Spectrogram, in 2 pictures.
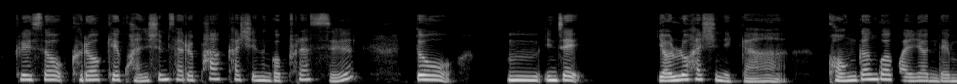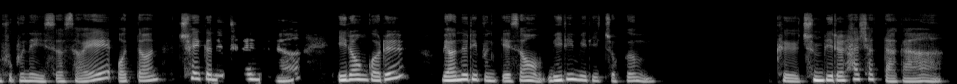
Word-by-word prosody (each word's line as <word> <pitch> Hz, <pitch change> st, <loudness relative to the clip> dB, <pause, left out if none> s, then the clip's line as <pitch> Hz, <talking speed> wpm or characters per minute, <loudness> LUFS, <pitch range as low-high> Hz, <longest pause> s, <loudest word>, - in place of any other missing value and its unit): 그래서 215 Hz, -2 st, 0 dB
그렇게 210 Hz, +1 st, 0 dB
관심사를 210 Hz, +4 st, -2 dB
파악하시는 220 Hz, -7 st, -2 dB
것 170 Hz, -1 st, -4 dB
플러스 225 Hz, -, -3 dB, 0.6 s
또 215 Hz, -3 st, +4 dB, 0.5 s
음 195 Hz, -1 st, +6 dB
인제 195 Hz, 0 st, +4 dB, 0.7 s
연로하시니까 170 Hz, -, +1 dB, 0.4 s
건강과 225 Hz, +6 st, +3 dB
관련된 165 Hz, -4 st, -2 dB
부분에 160 Hz, +2 st, -3 dB
있어서의 145 Hz, -, -2 dB
어떤 170 Hz, +7 st, -2 dB, 0.2 s
최근의 240 Hz, -7 st, 0 dB
트렌드나 180 Hz, -9 st, -3 dB, 0.4 s
이런 220 Hz, +2 st, +5 dB
거를 245 Hz, -, +1 dB, 0.3 s
며느리분께서 180 Hz, -5 st, +2 dB
미리미리 190 Hz, -2 st, +2 dB
쪼끔 150 Hz, -2 st, -6 dB, 1.2 s
그 145 Hz, -3 st, -3 dB
준비를 190 Hz, +6 st, +4 dB
하셨다가 145 Hz, -, -4 dB
190 Hz, 235 characters per minute, -23 LUFS, 155-220 Hz, 1.2 s, 음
